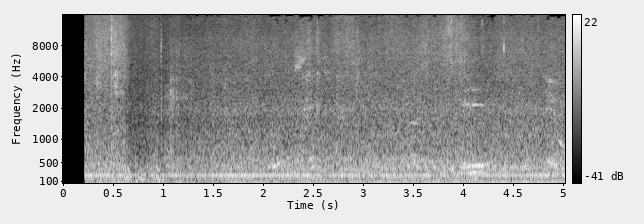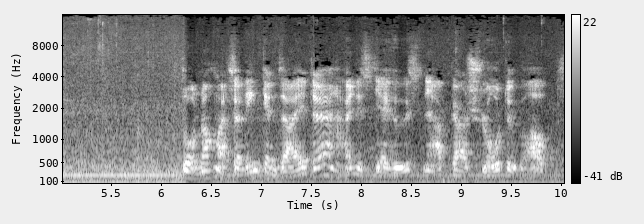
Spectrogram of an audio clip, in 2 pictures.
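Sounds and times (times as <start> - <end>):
boat engine humming: 0.2 - 10.0
wind: 0.2 - 10.0.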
